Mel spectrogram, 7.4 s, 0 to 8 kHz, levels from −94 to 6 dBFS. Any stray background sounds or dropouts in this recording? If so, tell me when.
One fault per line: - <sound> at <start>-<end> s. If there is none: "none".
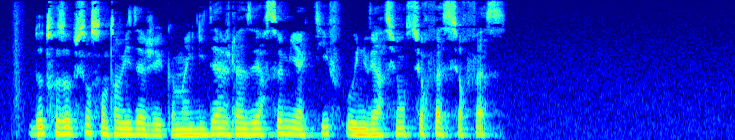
none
